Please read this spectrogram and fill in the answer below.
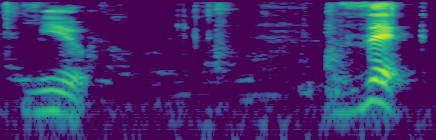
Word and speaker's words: music: to say its name mew zick now that is the voiced s it sounds like as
